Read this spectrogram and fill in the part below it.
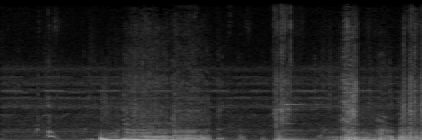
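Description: A big cat snarls.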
